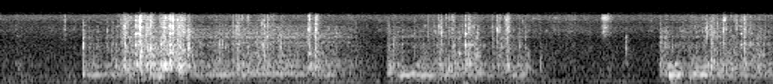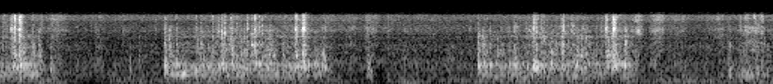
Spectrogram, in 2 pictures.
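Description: A sewing machine stitching through many thick fabric layers for a travel organizer, running in short bursts with brief pauses between them, fairly faint and close, with no speech.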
